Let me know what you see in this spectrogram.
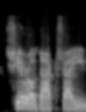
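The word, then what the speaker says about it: Kshirodakashayi: Kshirodaksha. You Yes, say pronounce the K and then you say Kshira. Kshiro. Kshirodakshai Vishnu.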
